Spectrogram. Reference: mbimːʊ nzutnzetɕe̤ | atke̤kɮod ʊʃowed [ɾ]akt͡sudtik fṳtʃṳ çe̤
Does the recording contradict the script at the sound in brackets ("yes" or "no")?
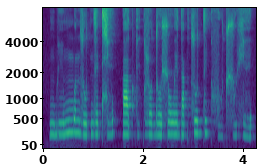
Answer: no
